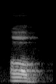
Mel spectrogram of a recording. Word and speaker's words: of: এখানে যে ও এফ যে বর্ণ দুটো রয়েছে, পার্টস অব, অব হবে স্বরেও ব, আমরা এটাকে স্বরেও ফ উচ্চারণ করি।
